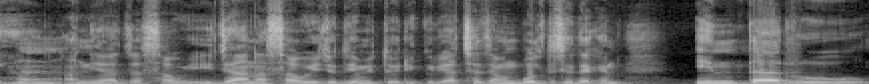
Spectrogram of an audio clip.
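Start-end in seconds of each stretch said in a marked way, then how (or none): 4.3-5.4 ইন্তা রু spoken slowly, higher and louder; drawn out ইন্তা রু for learners; slow and clear. Shown as a demonstration. Teacher drawing out ইন্তা রু for students, slow and clear. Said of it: "মন দিয়ে শুনবেন".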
